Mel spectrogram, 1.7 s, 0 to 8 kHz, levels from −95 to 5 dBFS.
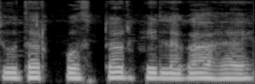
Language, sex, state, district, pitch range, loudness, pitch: Hindi, male, Chhattisgarh, Sarguja, 135-145 Hz, -29 LUFS, 145 Hz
